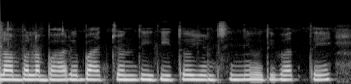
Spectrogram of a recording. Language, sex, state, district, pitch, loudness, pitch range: Chakma, female, Tripura, Dhalai, 220 Hz, -13 LUFS, 215-220 Hz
